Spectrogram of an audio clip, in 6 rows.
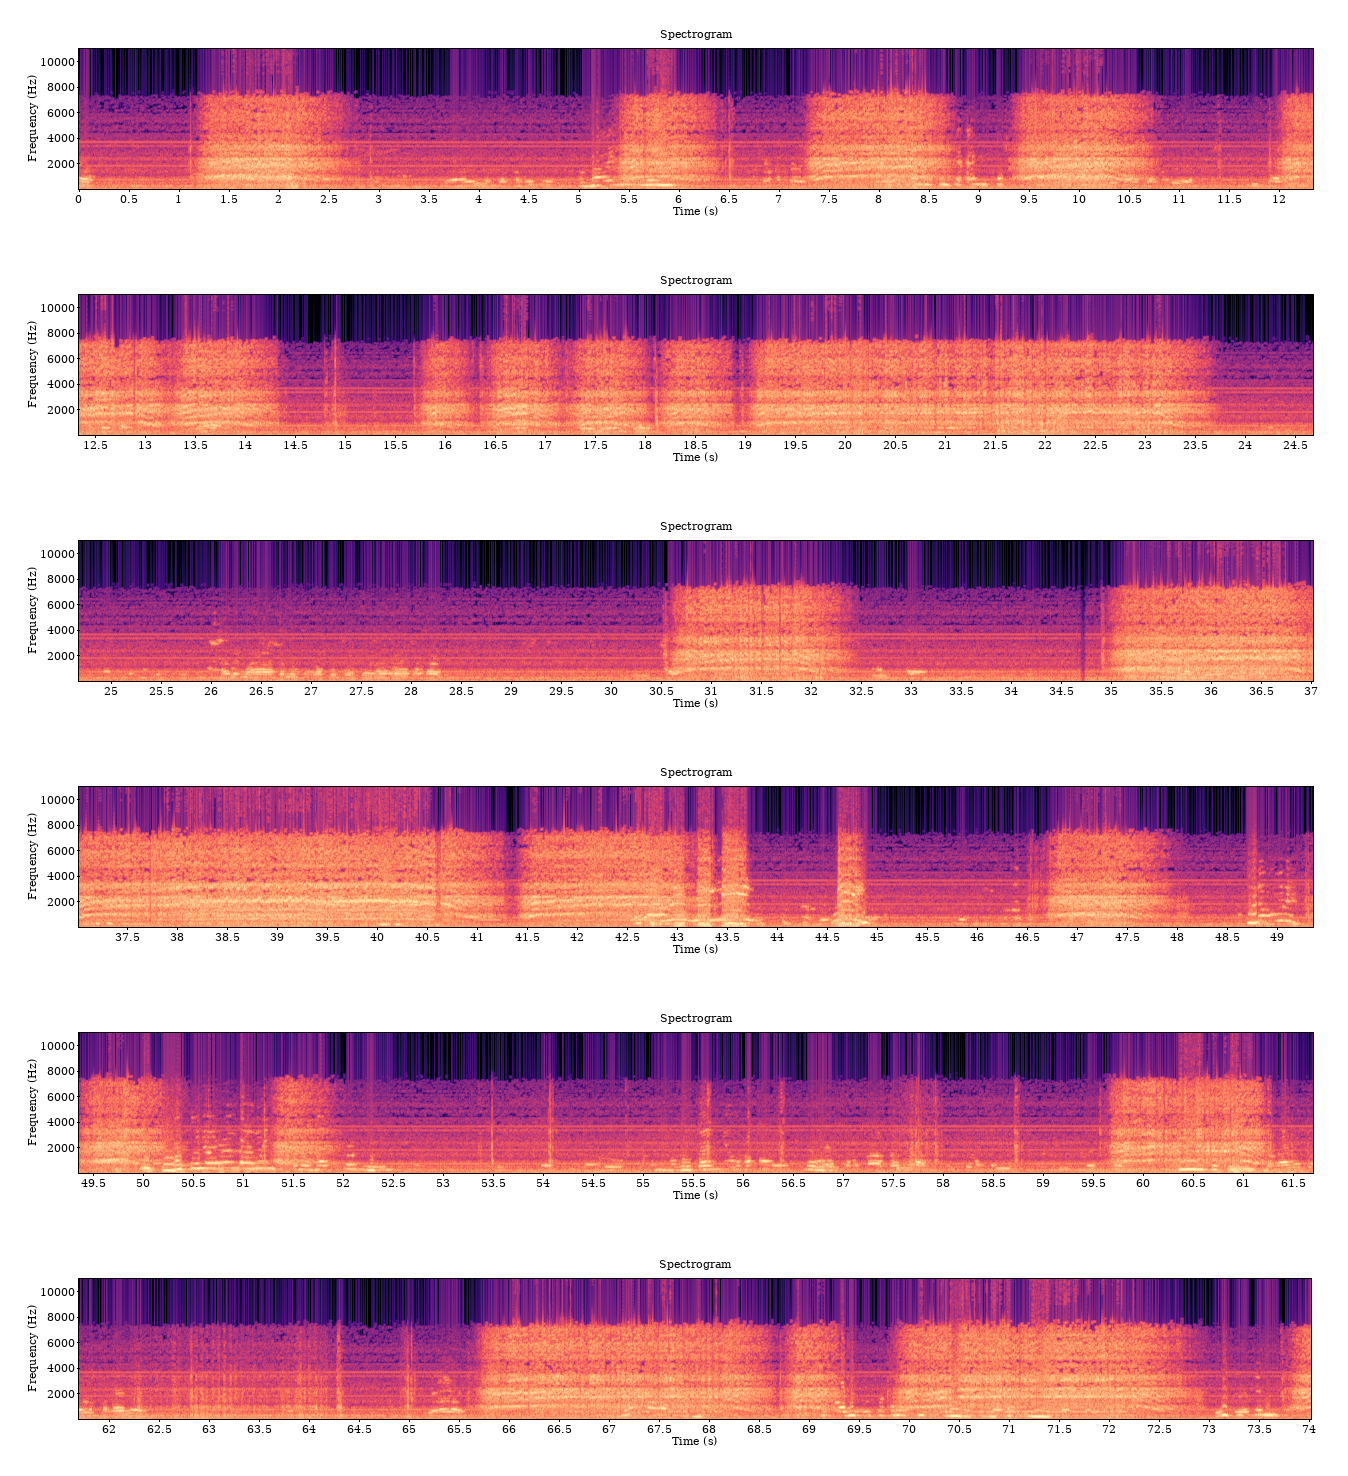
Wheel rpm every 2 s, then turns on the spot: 40, 40, 20, 40, 70, 30, 90, 30, 60, 70, 160, 110, 0, 0, 0, 80, 10, 50, 130, 160, 100, 80, 0, 50, 20, 10, 0, 0, 0, 10, 80, 10, 10, 150, 60, 130, 30.
14-16 40-42 62-64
